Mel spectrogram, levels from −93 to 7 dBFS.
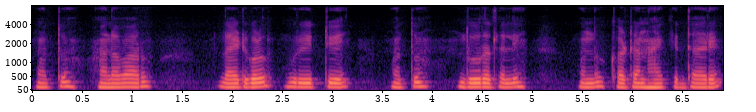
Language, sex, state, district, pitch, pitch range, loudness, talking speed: Kannada, male, Karnataka, Dharwad, 145 Hz, 140-155 Hz, -25 LUFS, 70 wpm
